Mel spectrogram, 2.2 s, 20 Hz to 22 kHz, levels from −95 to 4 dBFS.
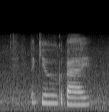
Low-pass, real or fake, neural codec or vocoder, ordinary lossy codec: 7.2 kHz; real; none; none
